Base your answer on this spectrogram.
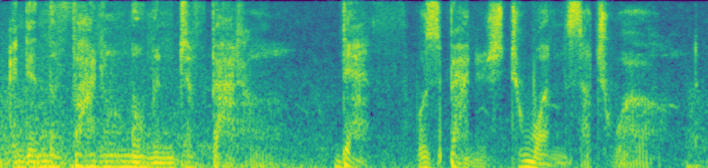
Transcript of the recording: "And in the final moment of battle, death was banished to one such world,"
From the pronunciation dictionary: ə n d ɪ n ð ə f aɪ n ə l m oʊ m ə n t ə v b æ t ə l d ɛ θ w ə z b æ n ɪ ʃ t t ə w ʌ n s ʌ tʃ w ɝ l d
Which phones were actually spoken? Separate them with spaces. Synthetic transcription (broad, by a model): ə n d ɪ n ð ə f aɪ n l m oʊ m ə n t ə v b æ t l d ɛ θ w ə z b æ n ɪ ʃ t t ə w ʌ n s ʌ tʃ w ɝ l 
